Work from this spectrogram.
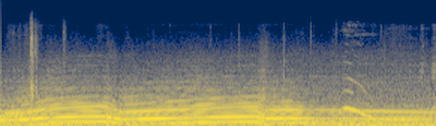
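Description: A new Toyota Supra engine climbs in pitch through two quick gear shifts, revving hard and close, with a brief wheel-spin chirp near the end.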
